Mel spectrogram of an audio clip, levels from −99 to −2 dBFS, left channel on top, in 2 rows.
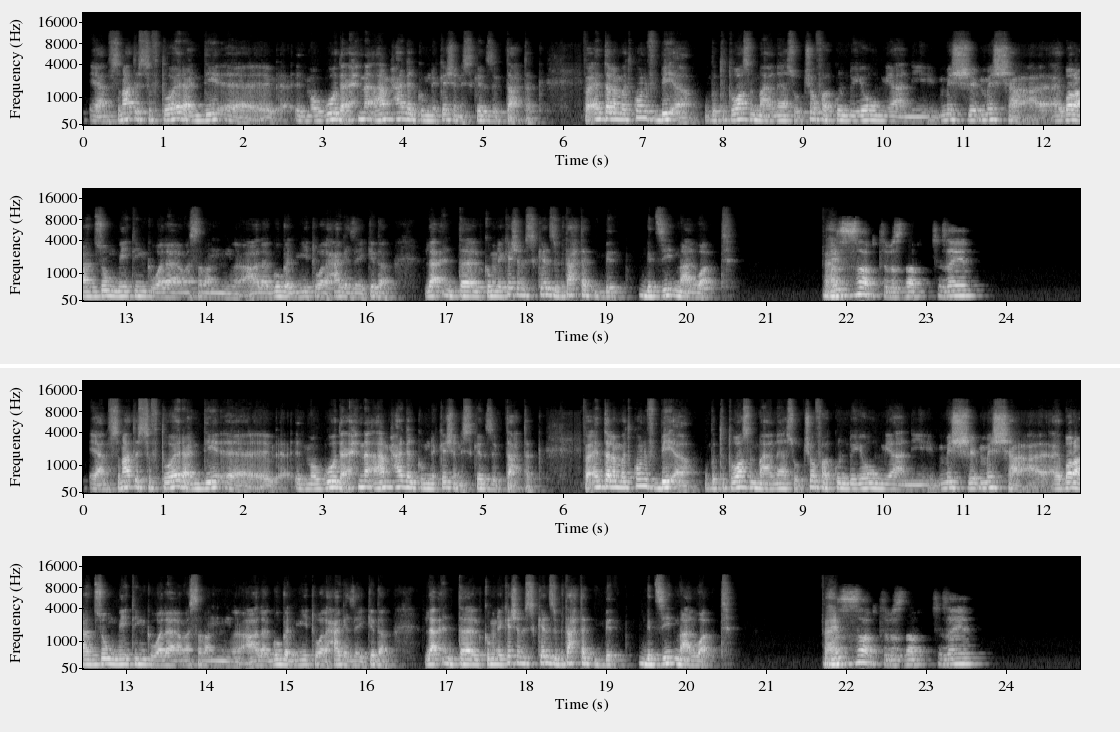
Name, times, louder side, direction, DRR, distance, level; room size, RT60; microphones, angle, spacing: voice 1, 0.1-5.6 6.3-16.3 16.7-19.1 19.4-20.5 21.7-21.9, right 2 dB, 45° right, 0.5 m, -25 dB
voice 2, 21.7-23.5, left 2 dB, 35° left, 1.0 m, -26 dB
3.5 x 2.4 x 3.2 m
head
